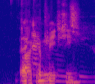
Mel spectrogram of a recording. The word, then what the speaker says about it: Akimichi: Choji Akimchi? – Akimichi. – Akimichi. Yeah. Um, I missed a syllable.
